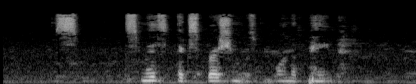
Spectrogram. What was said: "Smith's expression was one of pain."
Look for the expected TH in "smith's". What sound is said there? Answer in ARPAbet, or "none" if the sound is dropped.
TH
